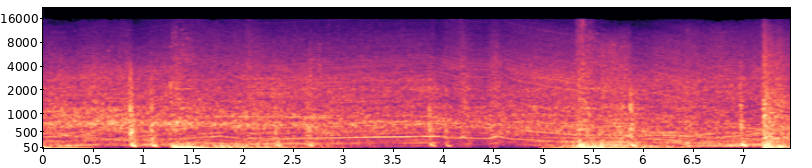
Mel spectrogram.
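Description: A game car's engine hums steadily.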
